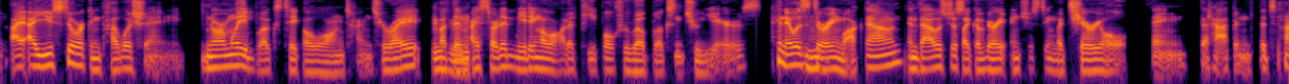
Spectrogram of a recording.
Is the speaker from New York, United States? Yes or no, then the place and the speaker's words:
yes; New York, United States; I grew up in New York, so I went to Alabama for graduate school.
